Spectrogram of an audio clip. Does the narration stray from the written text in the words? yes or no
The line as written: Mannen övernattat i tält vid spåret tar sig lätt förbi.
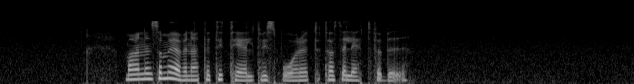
yes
